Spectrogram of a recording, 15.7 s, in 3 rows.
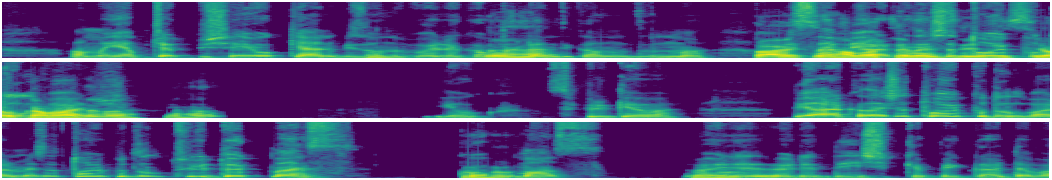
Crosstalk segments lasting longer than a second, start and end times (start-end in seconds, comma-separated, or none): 3.8-5.9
